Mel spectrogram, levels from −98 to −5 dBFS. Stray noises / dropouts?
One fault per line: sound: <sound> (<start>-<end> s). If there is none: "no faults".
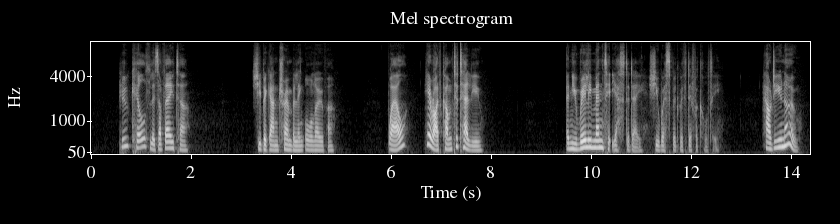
no faults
